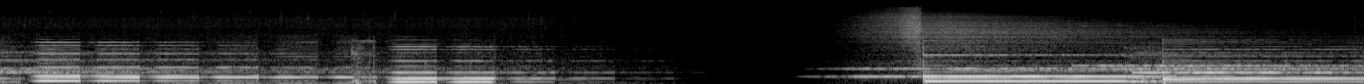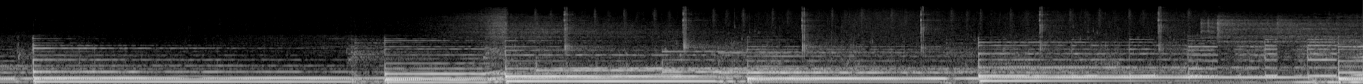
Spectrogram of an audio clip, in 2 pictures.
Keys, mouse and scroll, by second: 10.9-11.6 scroll down 1, 11.6 middle click, 17.1 alt+z, 18.3 middle click, 21.0-21.4 scroll down 1, 21.4 middle click, 22.2-22.5 scroll up 5, 22.7 middle click, 26.1 scroll down 4.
